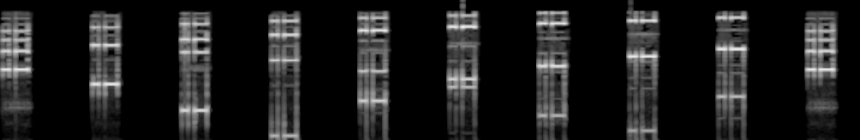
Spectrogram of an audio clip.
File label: Beeps Digital Multi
